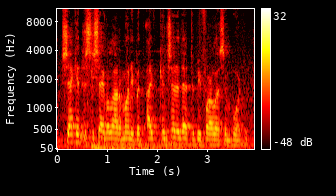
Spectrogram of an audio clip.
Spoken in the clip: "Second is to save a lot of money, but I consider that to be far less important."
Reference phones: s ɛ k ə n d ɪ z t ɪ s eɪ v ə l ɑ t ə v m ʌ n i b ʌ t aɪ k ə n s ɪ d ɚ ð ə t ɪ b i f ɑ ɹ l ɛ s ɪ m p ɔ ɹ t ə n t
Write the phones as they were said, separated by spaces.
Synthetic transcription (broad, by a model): s ɛ k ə n d ɪ z t ɪ s eɪ v ə l ɑ t ə v m ʌ n i b ʌ t aɪ k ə n s ɪ d ɚ ð ə t ɪ b i f ɑ ɹ l ɛ s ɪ m p ɔ ɹ t n t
